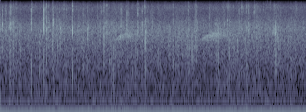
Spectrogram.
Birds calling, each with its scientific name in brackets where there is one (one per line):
Iiwi (Drepanis coccinea)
